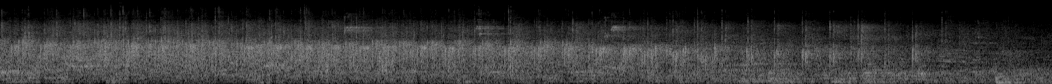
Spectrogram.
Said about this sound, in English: Please give one more round of applause for our South Bench basketball senior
